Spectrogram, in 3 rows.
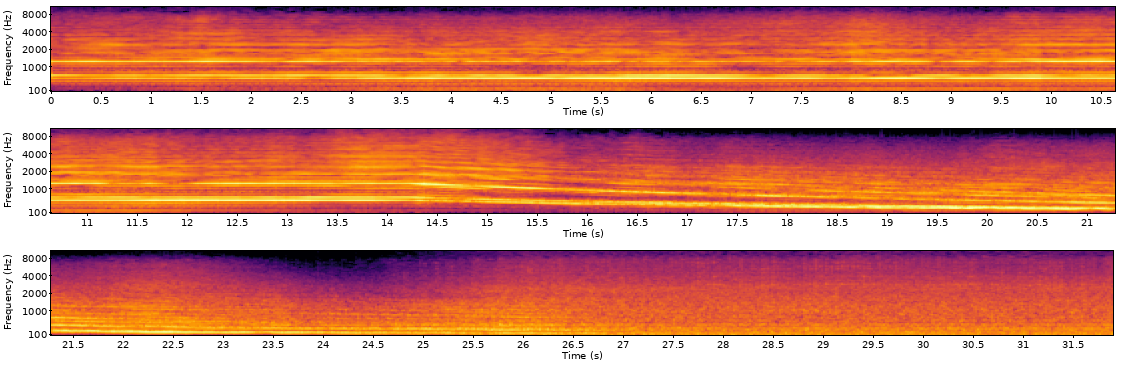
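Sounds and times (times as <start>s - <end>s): warning siren winding down: 0.0s - 31.9s.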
